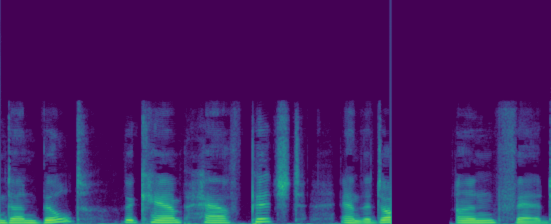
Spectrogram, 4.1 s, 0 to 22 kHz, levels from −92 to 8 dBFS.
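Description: At 2.93 s a stream reconnect leaves about 0.41 s of silence; playback returns at 3.38 s roughly 0.3 s further on, skipping that stretch of speech.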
